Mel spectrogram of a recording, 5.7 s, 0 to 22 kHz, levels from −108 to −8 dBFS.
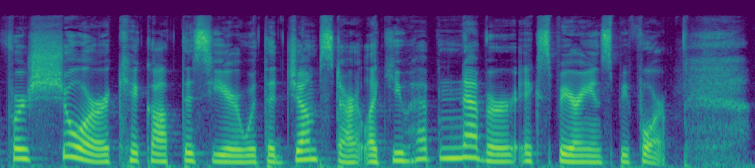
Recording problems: none

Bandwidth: 14.5 kHz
